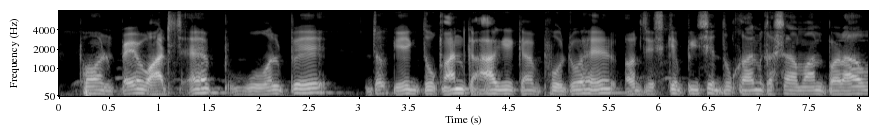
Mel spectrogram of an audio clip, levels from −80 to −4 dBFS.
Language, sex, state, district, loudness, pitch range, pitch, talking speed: Maithili, male, Bihar, Supaul, -28 LUFS, 115-130 Hz, 125 Hz, 165 wpm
